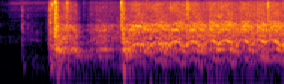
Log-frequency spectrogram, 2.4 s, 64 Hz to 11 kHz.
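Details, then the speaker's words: Red Ford F-250 diesel after sitting three to four months on uncharged batteries, glow plugs cycled: starter churns steadily with whirring drone but never catches; crank, no start, cause unconfirmed. "nope one two three four five six seven absolutely no start"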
